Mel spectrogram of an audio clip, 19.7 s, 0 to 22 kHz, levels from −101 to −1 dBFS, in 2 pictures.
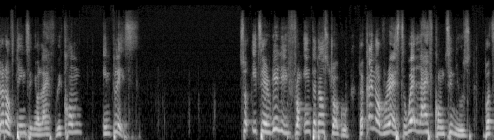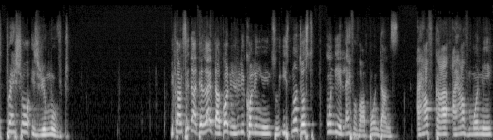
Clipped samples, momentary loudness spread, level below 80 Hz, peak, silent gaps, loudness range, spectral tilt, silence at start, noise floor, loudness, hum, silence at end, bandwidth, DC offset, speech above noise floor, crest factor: under 0.1%; 11 LU; -38 dBFS; -2 dBFS; none; 9 LU; -6 dB/octave; 0 s; -72 dBFS; -25 LUFS; none; 0 s; 15.5 kHz; under 0.1%; 48 dB; 24 dB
